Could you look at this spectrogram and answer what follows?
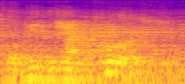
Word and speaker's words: Boulogne: el gran acueducto de Boulogne o Boulogne, como se debería pronunciar, de Boulogne, de todas las mejoras que le estaba llevando a la isla.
